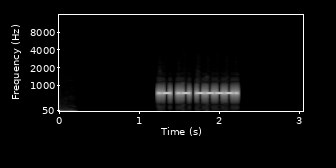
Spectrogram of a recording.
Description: Morse code, heard as a keyed tone, about 40 wpm, 700 Hz. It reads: AA9
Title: USA Call Sign Prefixes - 40wpm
